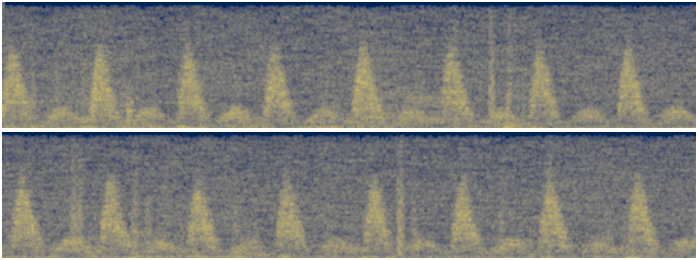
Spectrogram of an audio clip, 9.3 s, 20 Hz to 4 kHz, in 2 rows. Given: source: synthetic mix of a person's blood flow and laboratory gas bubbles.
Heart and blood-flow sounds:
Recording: Doppler ultrasound of blood flow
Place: subclavian vein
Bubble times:
0.06-0.10 s: bubbles
0.69-0.74 s: bubbles
From the record:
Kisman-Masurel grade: 121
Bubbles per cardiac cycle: 1 to 2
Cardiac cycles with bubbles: 10 to 50%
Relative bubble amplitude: barely perceptible (0.100 to 0.250)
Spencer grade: 2 (many but less than half of the cardiac periods contain bubble signals, singularly or in groups)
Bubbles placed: anywhere in the cardiac cycle

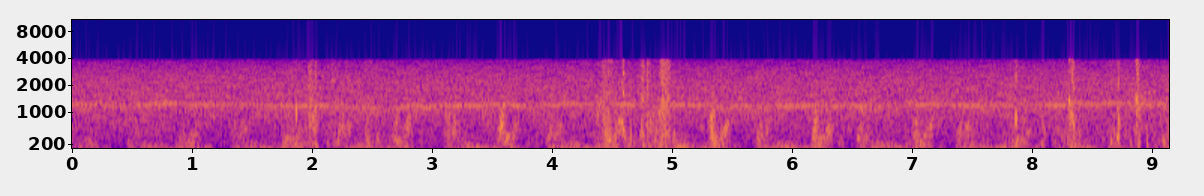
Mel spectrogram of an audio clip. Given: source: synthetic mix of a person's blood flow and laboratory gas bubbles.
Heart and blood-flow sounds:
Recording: Doppler ultrasound of blood flow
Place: precordium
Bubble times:
1.75-2.25 s: bubbles
2.43-2.61 s: bubbles
4.36-5.04 s: bubbles
7.82-7.97 s: bubbles
8.05-8.14 s: bubbles
8.27-8.44 s: bubbles
8.62-9.01 s: bubbles
9.05-9.15 s: bubbles
From the record:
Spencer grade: 3 (all of the cardiac periods contain showers or single bubble signals, but not dominating or overriding the cardiac motion signals)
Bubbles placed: anywhere in the cardiac cycle

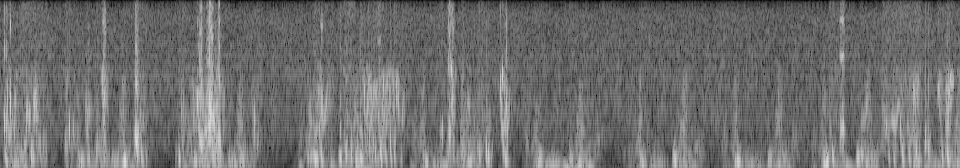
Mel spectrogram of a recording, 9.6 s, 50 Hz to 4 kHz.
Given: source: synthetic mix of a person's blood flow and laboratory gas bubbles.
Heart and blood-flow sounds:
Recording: Doppler ultrasound of blood flow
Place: precordium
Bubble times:
0.02-0.49 s: bubbles
0.64-0.77 s: bubbles
0.84-1.10 s: bubbles
1.31-1.49 s: bubbles
1.75-2.27 s: bubbles
2.50-2.62 s: bubbles
3.05-4.05 s: bubbles
4.39-4.57 s: bubbles
4.59-4.93 s: bubbles
4.98-5.12 s: bubbles
8.29-8.47 s: bubbles
8.59-8.66 s: bubbles
8.82-9.32 s: bubbles
9.37-9.54 s: bubbles
From the record:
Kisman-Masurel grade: 332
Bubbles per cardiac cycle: rolling drumbeat, 9 or more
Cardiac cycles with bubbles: 50 to 99%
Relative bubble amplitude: moderate (0.250 to 0.450)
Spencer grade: 3 (all of the cardiac periods contain showers or single bubble signals, but not dominating or overriding the cardiac motion signals)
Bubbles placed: only in the low amplitude regions of the cardiac cycle

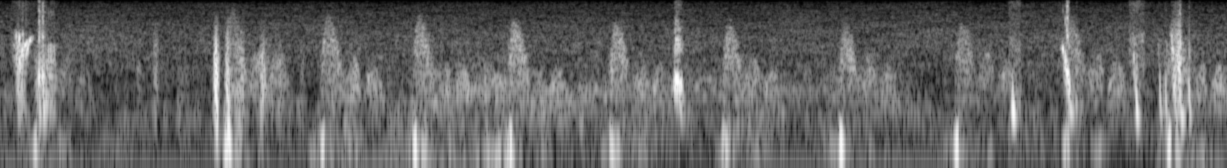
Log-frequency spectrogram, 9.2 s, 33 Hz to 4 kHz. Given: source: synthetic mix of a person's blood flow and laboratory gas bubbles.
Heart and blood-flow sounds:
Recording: Doppler ultrasound of blood flow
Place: subclavian vein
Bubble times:
0.08-0.43 s: bubbles
5.04-5.17 s: bubbles
7.56-7.66 s: bubbles
7.93-8.08 s: bubbles
8.46-8.58 s: bubbles
8.66-8.96 s: bubbles
From the record:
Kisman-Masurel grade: 122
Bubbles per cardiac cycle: 1 to 2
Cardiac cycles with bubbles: 10 to 50%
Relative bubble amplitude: moderate (0.250 to 0.450)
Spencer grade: 2 (many but less than half of the cardiac periods contain bubble signals, singularly or in groups)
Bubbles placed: anywhere in the cardiac cycle

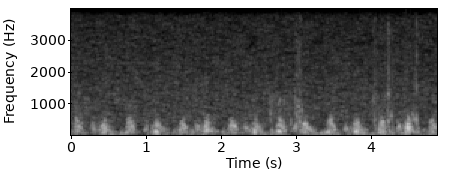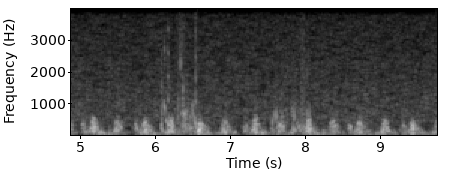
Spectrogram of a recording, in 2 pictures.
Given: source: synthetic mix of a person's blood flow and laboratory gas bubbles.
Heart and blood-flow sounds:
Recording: Doppler ultrasound of blood flow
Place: precordium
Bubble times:
2.63-3.11 s: bubbles
4.03-4.17 s: bubbles
4.21-4.32 s: bubbles
4.34-4.39 s: bubbles
4.54-4.68 s: bubbles
6.08-6.65 s: bubbles
7.53-7.75 s: bubbles
7.81-8.09 s: bubbles
From the record:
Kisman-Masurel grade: 221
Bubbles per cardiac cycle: several, 3 to 8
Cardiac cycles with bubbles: 10 to 50%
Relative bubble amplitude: barely perceptible (0.100 to 0.250)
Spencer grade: 2 (many but less than half of the cardiac periods contain bubble signals, singularly or in groups)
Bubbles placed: anywhere in the cardiac cycle

